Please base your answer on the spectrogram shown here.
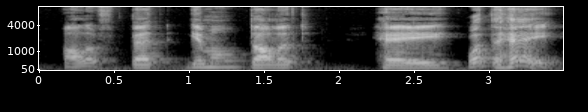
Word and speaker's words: Hey: All right, Aleph, Bet, Gimel, Dalet, Hey. What the hey? It's a hey. This is a hey. It's an H, and it's pronounced huh.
